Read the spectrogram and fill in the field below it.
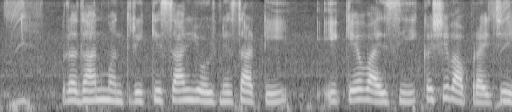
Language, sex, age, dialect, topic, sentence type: Marathi, female, 18-24, Standard Marathi, agriculture, question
